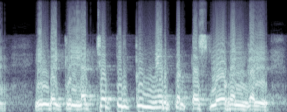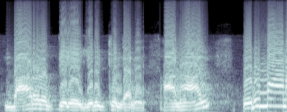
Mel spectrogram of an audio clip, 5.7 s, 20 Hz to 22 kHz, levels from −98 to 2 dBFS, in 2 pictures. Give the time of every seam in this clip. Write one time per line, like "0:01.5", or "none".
0:04.4

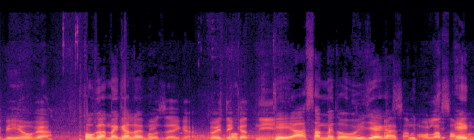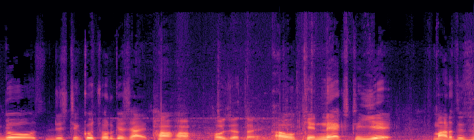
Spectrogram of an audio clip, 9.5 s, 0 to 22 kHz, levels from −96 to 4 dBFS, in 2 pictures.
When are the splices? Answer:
none

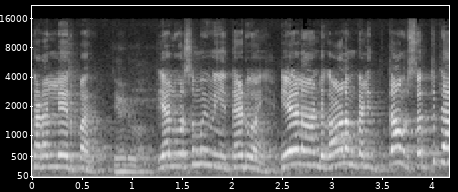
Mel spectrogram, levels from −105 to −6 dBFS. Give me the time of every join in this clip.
0:01.1
0:02.4

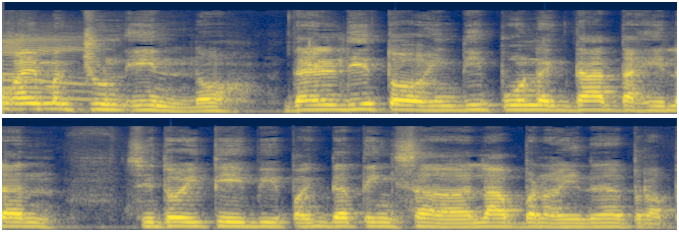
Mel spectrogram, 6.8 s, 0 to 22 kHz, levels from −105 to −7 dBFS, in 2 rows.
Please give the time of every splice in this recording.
none

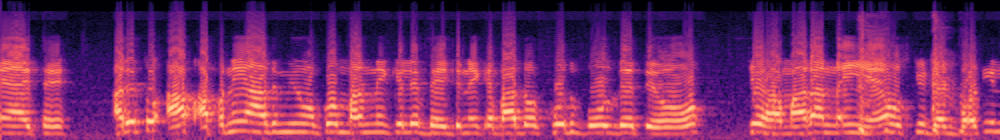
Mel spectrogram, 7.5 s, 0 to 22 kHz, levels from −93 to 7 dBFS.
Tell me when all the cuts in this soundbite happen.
none

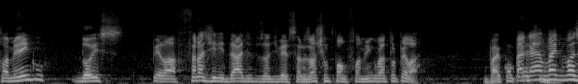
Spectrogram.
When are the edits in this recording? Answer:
0:03.2

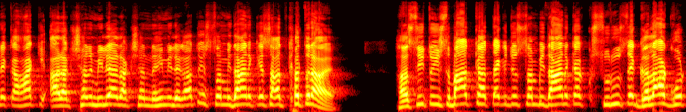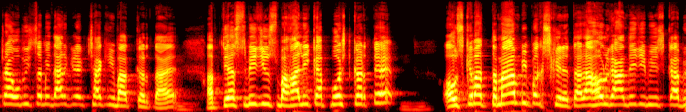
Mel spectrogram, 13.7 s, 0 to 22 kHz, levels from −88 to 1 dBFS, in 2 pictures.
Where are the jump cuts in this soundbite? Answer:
none

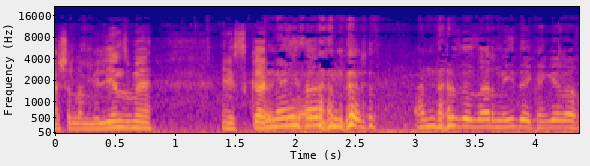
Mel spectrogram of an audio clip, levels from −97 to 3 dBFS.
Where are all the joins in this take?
0:01.8

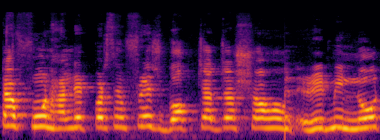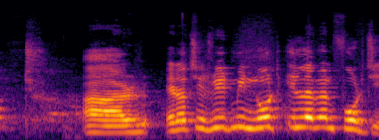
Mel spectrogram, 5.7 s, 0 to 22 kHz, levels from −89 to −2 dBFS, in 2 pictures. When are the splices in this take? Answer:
0:02.2

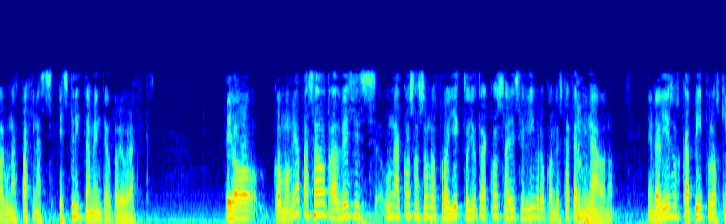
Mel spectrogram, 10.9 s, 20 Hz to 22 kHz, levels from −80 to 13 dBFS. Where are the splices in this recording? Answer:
0:05.7

